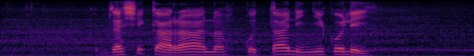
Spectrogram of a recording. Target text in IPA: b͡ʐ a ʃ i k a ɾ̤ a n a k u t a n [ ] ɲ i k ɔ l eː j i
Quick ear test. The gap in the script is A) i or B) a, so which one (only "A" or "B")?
A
